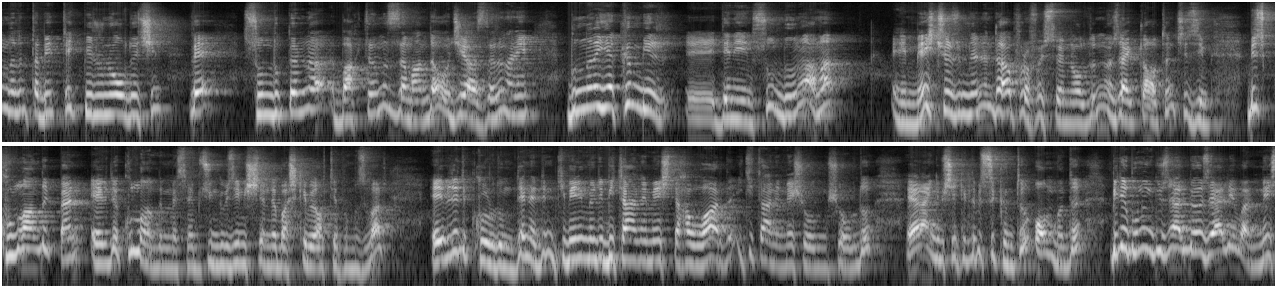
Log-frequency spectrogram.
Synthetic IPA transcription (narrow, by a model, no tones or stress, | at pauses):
nlˠaɾɯnt̪ʰabiːt̪ʰɛc̚biɾynyo̞lˠd̪uːit͡ʃʰin | vɛsund̪uklˠaɾɯnabakt̪ʰɯːmɯzːamand̪ao̞d͡ʒijazlˠaɾɯnhanibunlˠaɾɯjakʰɯnbiɾd̪e̞ne̞jimsund̪uːnuama | mɛʃt͡ʃʰø̞zymlʲeɾinind̪aɦapʰɾo̞fesjonɛlo̞lˠd̪uːnunø̞zɛlʲːicʲlʲɛalˠt̪ʰɯnt͡ʃʰizijimbiz̥kʰulˠːand̪ɯk̚bænɛvd̪ɛkʰulˠːand̪ɯmːeselʲaːt͡ʃʰyɲcybizimiʃlʲeɾind̪ɛbaʃkabiɾalˠt̪japɯmɯzvaɾ̥ | ɛvd̪ed̪ɛkʰːuɾd̪umd̪e̞ne̞d̪imcʰibe̞nimed̪ɛbit̪ʰaːnɛmɛʃd̪aɦavaɾd̪ɯʔicit̪ʰaːnɛmɛʃolˠmuʃo̞lˠd̪u | vɛhæɾhaɲɟibiɾʃecʰild̪ɛbiɾsɯkɯnt̪ʰɯʔo̞lˠmad̪ɯ | bid̪ɛbununɟyzælʲbiø̞zɛlʲːiːvaɾmɛʃ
